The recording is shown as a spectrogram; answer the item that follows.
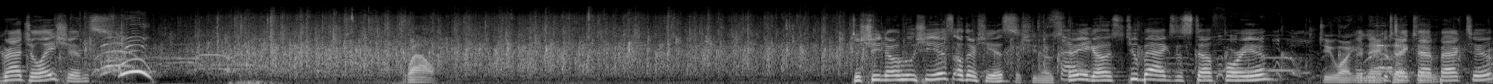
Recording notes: Live from the Helium Comedy Club in Portland.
